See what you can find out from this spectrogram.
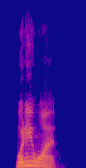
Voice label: Voice Acting es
